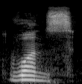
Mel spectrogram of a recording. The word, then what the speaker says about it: once: ONCE इसको कैसे pronunciation करेंगे इसकी, वंस।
